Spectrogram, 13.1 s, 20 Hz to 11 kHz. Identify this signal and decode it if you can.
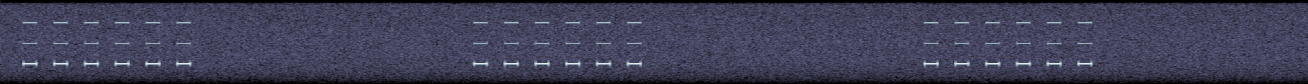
Beep code, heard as a piezo beeper, played three times, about 2700 Hz. 6 short. In AMI BIOS tables: keyboard controller gate A20 failure; in Dell tables: video card failure.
